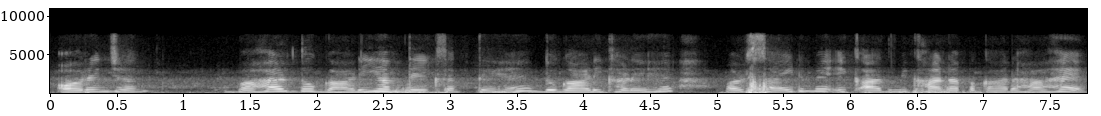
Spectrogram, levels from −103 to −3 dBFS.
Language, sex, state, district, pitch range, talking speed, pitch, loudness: Hindi, female, Uttar Pradesh, Etah, 215-280 Hz, 170 wpm, 230 Hz, -25 LUFS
